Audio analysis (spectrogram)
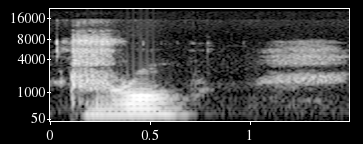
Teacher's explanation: موٹا پڑے گی اور وائبریشن کی آواز آنی چاہیے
